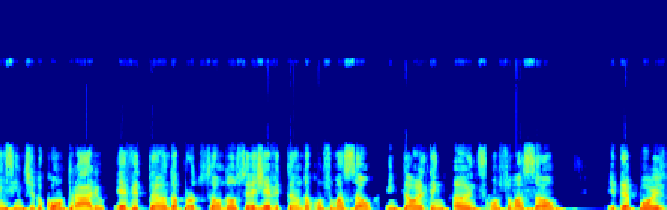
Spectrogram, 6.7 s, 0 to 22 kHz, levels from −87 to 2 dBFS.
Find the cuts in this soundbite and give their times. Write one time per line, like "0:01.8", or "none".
0:02.3
0:03.8
0:04.5
0:04.9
